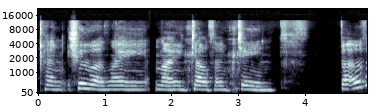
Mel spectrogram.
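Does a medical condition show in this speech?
Yes: Moebius syndrome.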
